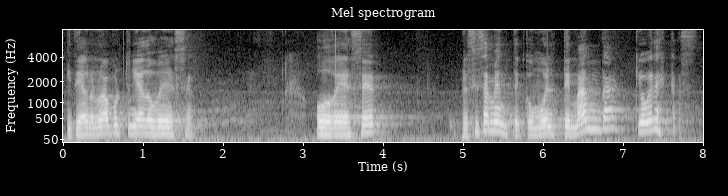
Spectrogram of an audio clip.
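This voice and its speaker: In a large church hall, a pastor with a Chilean Spanish accent preaches a conversational sermon, often asking his listeners "¿cierto?" ("right?"). His fairly high, dark-toned voice moves at a normal speed, broken by long pauses.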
